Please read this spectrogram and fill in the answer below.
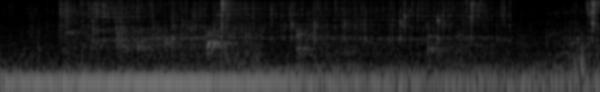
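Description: Faint crackling of Pop Rocks candy popping inside a closed mouth: scattered tiny clicks, over a steady low hum.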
